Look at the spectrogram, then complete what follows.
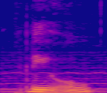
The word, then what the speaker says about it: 柳: The Chinese word for willow is pronounced 柳. It sounds very similar to another Chinese word, 留, which means to stay.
